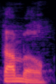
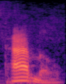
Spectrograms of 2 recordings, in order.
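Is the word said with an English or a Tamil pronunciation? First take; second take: Tamil; English. First: It is pronounced the native Tamil way. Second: It is pronounced with an English accent.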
